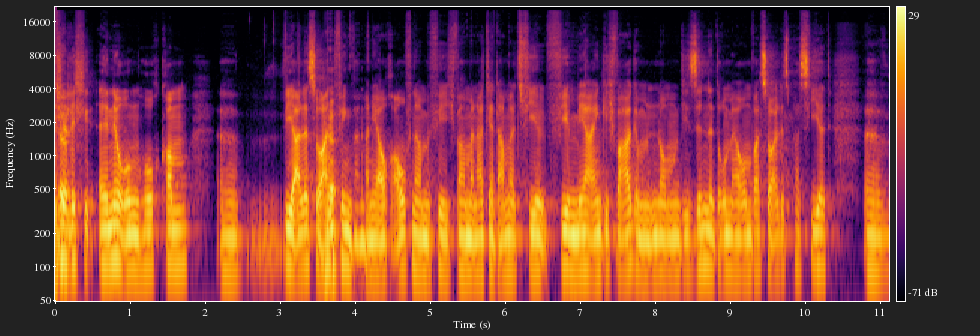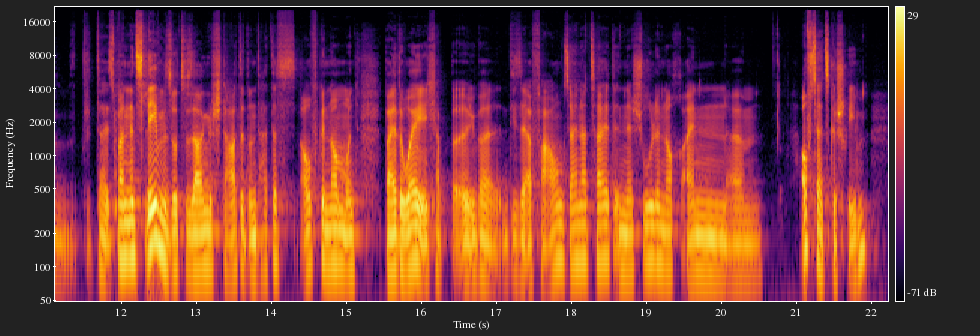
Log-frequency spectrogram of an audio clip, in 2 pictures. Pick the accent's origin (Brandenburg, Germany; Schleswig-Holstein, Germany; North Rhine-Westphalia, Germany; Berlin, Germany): Berlin, Germany; ich als absoluter No-Name aus Berlin, keinerlei Vorahnung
